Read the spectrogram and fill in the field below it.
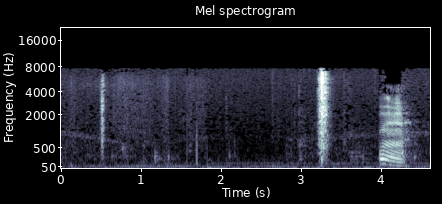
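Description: dog growling

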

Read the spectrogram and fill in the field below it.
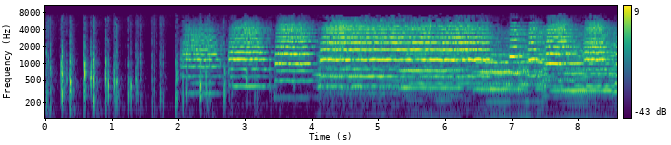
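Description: horse hooves galloping

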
